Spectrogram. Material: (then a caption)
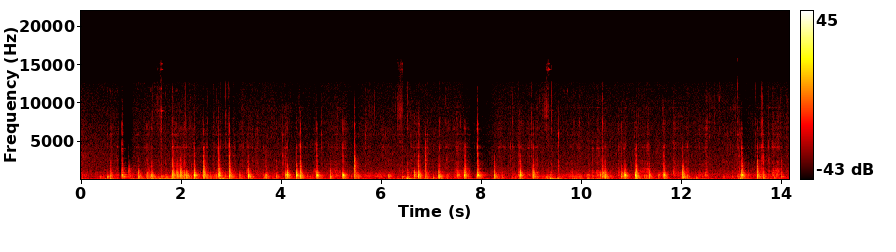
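Brass. A loose brass-colored metal door knob on a white door is jiggled and rattled by hand with the fingertips. It makes a steady stream of quick, quiet clicks and light metallic rattles that die away almost instantly, with a midrange tone and little low or high content.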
